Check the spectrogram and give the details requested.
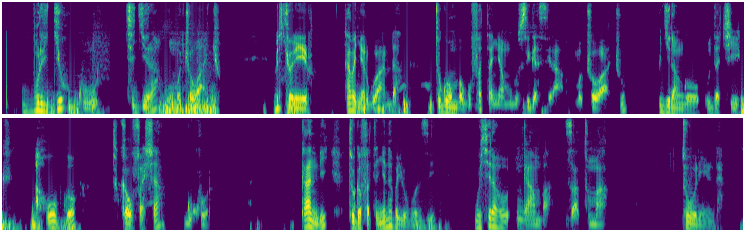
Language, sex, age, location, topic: Kinyarwanda, male, 18-24, Nyagatare, government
